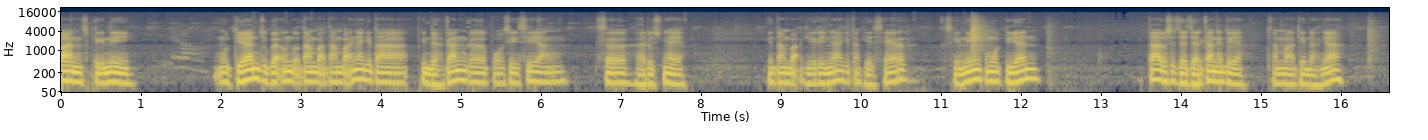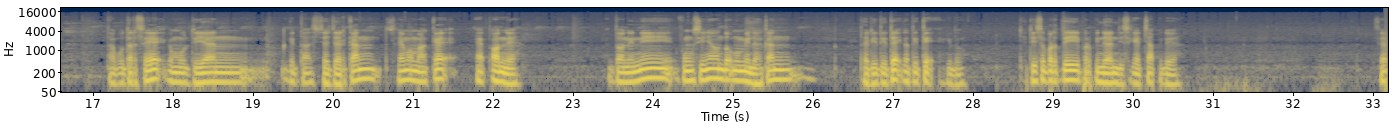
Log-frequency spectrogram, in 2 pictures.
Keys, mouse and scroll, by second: 0.1 middle click, 1.4 click, 1.7-2.3 scroll down 2, 2.1 click, 2.5 middle click, 3.0 click, 3.3 middle click, 5.6 r, 9.9 click, 11.1 middle click, 11.5 shift+middle click, 12.4 click, 13.2 middle click, 13.5 scroll up 1, 14.4 middle click, 15.6 r, 18.9 middle click, 20.2 click, 21.1 click, 22.0 middle click, 24.0 scroll up 1, 24.4 middle click, 25.9 Tab, 25.9 middle click, 26.8 Tab, 27.1 middle click, 28.7 n, 31.5 click.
